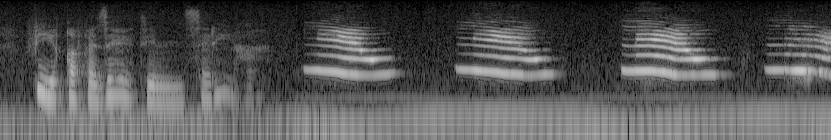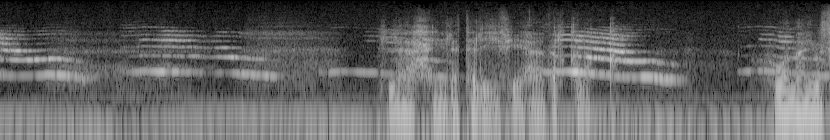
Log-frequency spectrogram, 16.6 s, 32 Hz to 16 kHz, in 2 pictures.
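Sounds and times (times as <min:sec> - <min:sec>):
low steady hum: 0:00.0 - 0:16.6
speech: 0:00.4 - 0:03.2, 0:12.2 - 0:14.5, 0:16.0 - 0:16.6
cat meowing: 0:03.1 - 0:04.0, 0:04.6 - 0:05.6, 0:06.2 - 0:12.4, 0:13.6 - 0:16.6.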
